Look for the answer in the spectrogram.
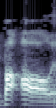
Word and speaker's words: Baal: The first one was Baal, is the way we say it. It's probably Baal is the correct pronunciation.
